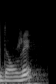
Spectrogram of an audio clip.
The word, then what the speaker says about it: Danger: Moi, j'avais tendance à dire Charlie Danger, mais je crois qu'elle prononce Charlie Danger.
